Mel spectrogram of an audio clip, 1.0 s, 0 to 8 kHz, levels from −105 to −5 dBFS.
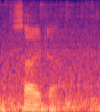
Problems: constant background noise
